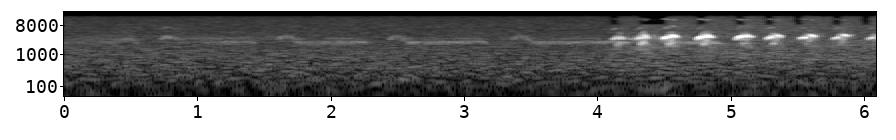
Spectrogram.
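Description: Bee-eater calling at its nest burrow: faint chirps about once a second, then about four seconds in a quick run of loud, clear, high calls, about five a second.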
